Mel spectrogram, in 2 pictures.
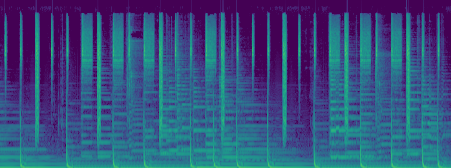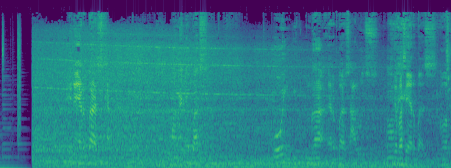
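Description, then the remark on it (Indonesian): An Airbus airliner passes overhead with a broad, steady roar and faint whining tones, starting abruptly about halfway through after a short run of punchy music beats. “Ini Airbus. Kan?”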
